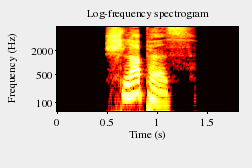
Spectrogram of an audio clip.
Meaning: strong/mixed nominative/accusative neuter singular of schlapp
- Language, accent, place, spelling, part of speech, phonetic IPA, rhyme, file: German, Germany, Berlin, schlappes, adjective, [ˈʃlapəs], -apəs, De-schlappes.ogg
